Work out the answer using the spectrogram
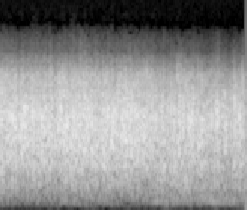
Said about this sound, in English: I would ask you to applaud, but... No, please, no. I would ask you to applaud.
